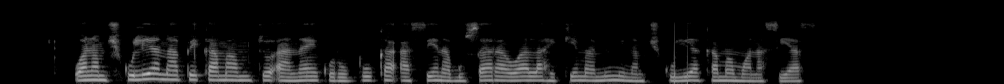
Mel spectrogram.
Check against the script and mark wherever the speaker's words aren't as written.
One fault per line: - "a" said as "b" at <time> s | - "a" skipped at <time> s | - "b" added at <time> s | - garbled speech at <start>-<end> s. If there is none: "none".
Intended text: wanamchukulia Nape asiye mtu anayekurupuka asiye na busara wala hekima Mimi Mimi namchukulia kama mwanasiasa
- "asiye" said as "kama" at 2.0 s
- "Mimi" skipped at 6.3 s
